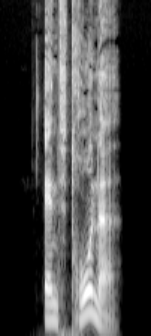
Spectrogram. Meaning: inflection of entthronen: 1. first-person singular present 2. first/third-person singular subjunctive I 3. singular imperative
- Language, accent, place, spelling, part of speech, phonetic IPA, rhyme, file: German, Germany, Berlin, entthrone, verb, [ɛntˈtʁoːnə], -oːnə, De-entthrone.ogg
